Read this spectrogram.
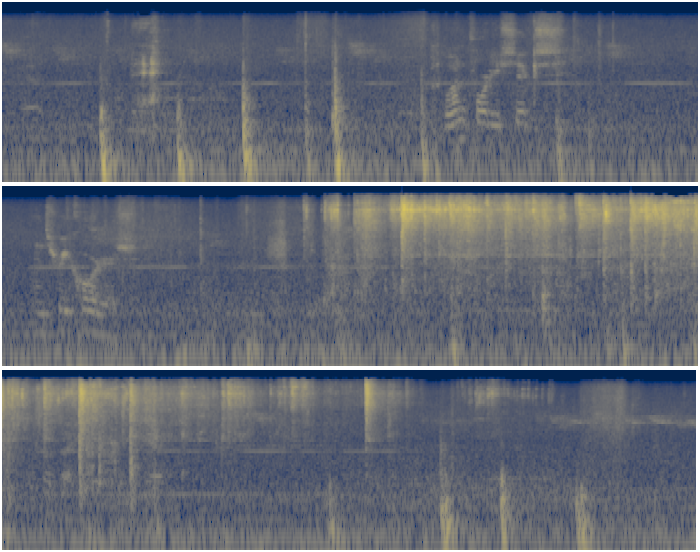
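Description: Heavy footsteps thud on wooden deck boards.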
